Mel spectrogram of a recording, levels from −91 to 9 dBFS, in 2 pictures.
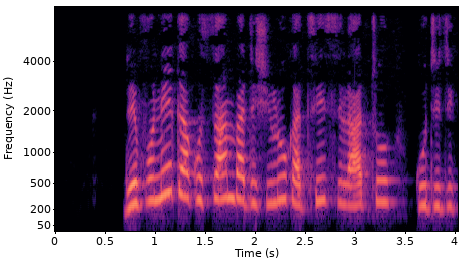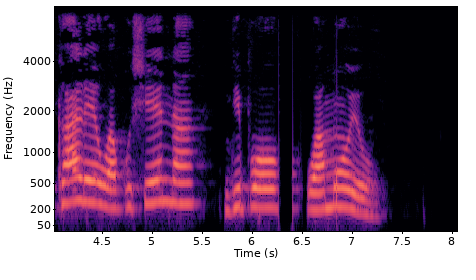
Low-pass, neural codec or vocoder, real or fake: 7.2 kHz; none; real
